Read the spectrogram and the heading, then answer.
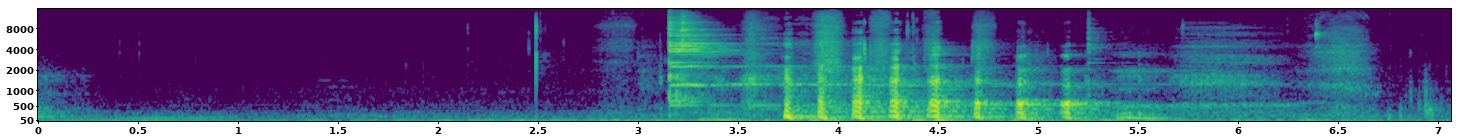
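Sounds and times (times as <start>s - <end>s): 
wine glasses clinking in a toast: 3.2s - 4.0s
laughter: 3.6s - 5.7s
speech: 3.7s - 4.8s.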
